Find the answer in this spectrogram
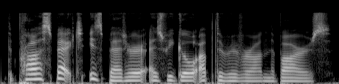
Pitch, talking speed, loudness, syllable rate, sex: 175 Hz, 230 wpm, -18 LUFS, 5.1 syllables/s, female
